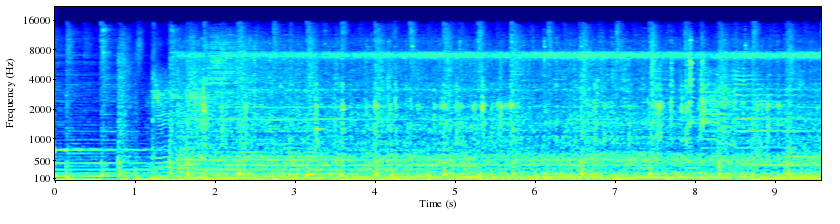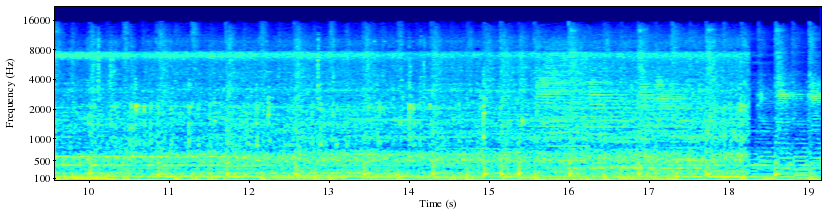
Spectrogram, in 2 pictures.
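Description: Rock guitar background music. From about a second and a half in, the diesel engine of an LS compact tractor pulling a disc harrow runs steadily under the music, then drops out near the end.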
